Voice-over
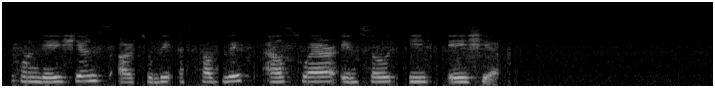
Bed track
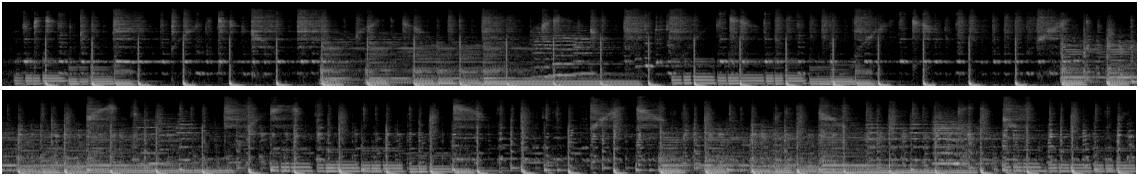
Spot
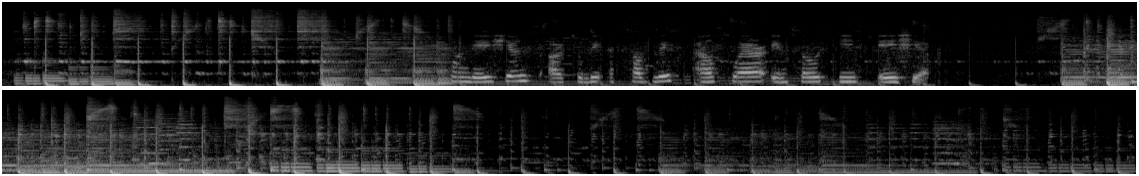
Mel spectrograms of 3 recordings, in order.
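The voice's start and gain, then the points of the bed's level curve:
4.30 s, -2.5 dB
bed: 4.43 s -2.5 dB
4.64 s -23 dB
9.99 s -23 dB
10.95 s -0.5 dB
14.95 s -0.5 dB
16.45 s -13.5 dB

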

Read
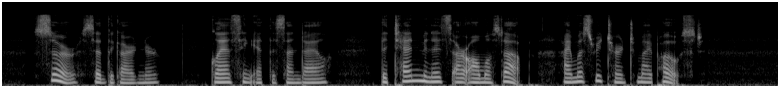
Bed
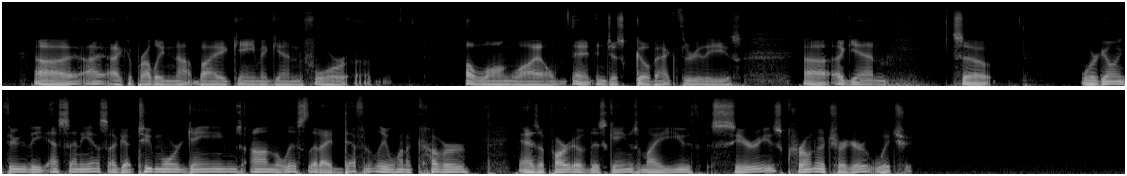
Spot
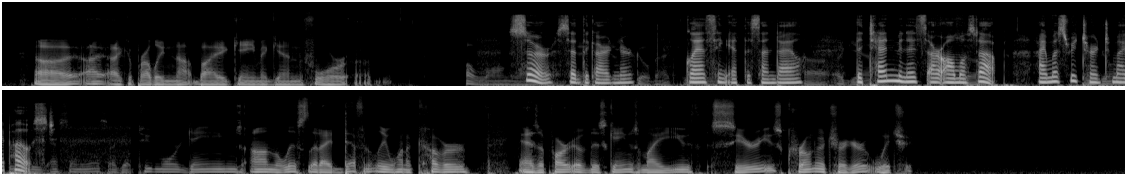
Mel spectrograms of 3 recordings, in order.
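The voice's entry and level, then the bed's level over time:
4.75 s, +2.5 dB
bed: 4.00 s -3.5 dB
4.82 s -20 dB
12.58 s -20 dB
13.84 s -3.5 dB

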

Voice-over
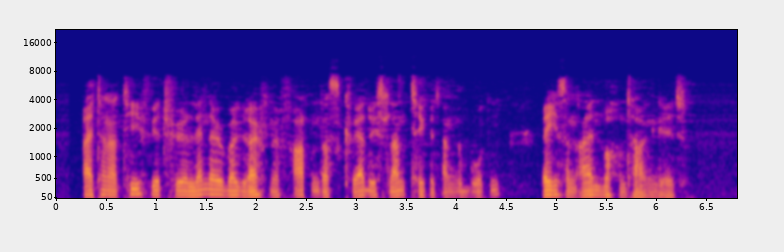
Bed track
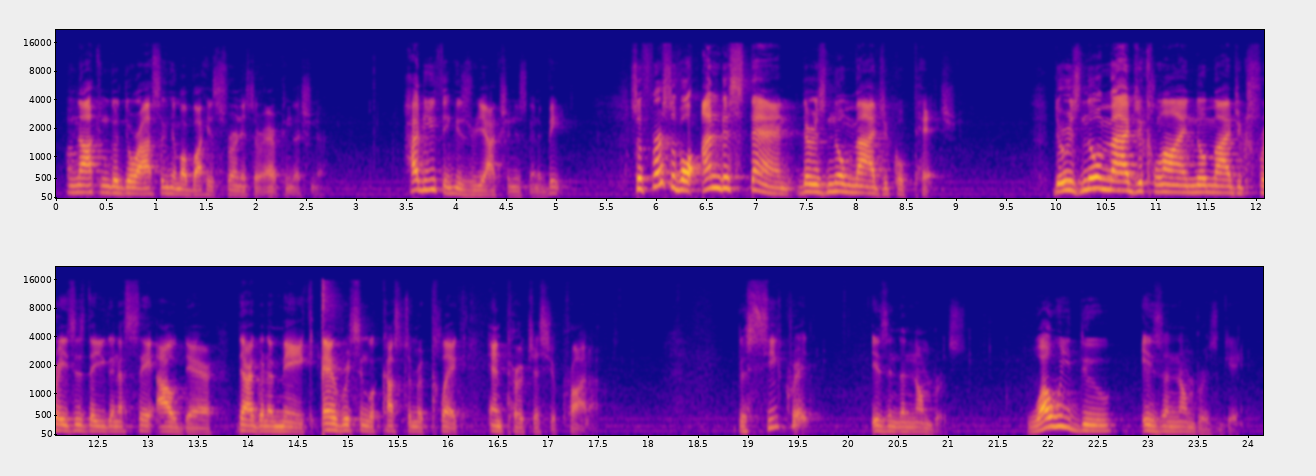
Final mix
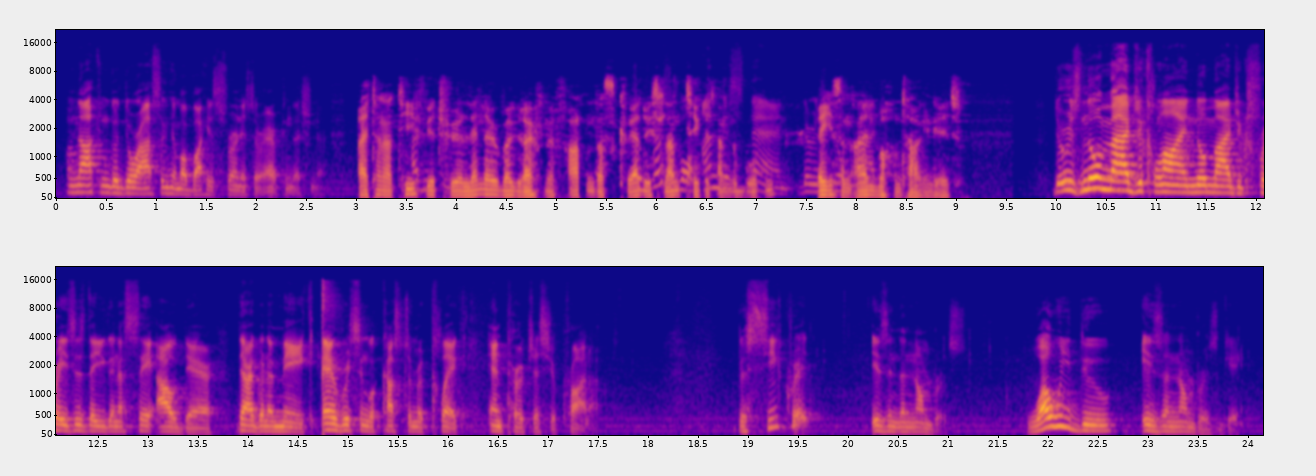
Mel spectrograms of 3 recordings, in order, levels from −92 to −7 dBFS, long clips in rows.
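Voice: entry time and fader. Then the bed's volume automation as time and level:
2.75 s, -4.5 dB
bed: 2.95 s -5 dB
3.17 s -21 dB
9.55 s -21 dB
10.26 s -1 dB

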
